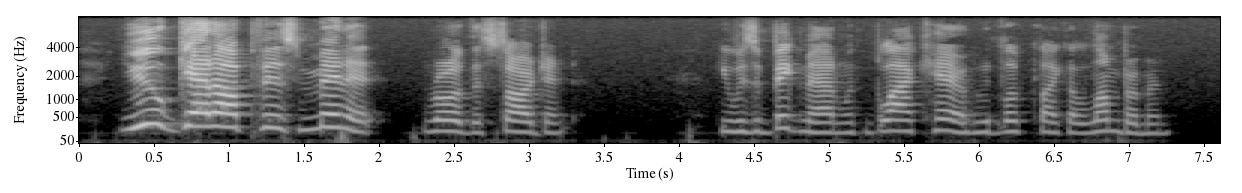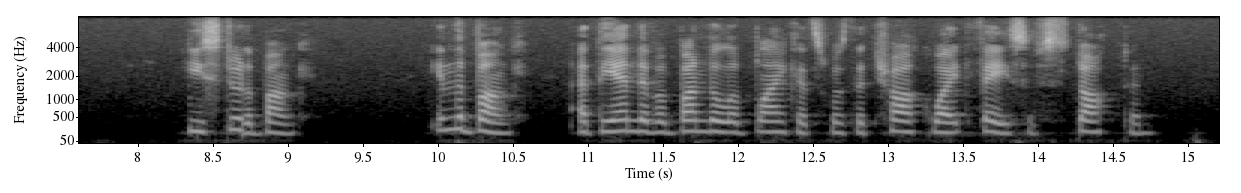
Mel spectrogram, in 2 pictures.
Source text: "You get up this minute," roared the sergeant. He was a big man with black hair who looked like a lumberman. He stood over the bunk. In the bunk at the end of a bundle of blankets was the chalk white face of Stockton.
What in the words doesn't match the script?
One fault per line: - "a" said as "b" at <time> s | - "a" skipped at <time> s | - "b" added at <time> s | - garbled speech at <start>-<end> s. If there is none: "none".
- "over" skipped at 8.7 s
